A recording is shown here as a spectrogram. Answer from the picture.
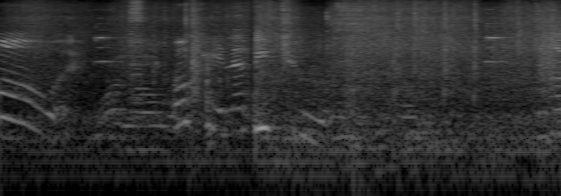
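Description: A child's voice, quiet indistinct speech and vocal sounds, with a brief louder sound about two seconds in.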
